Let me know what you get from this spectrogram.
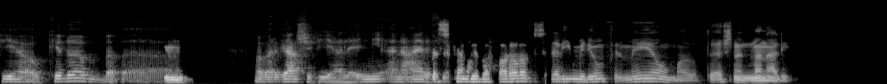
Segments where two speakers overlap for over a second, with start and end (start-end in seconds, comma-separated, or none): none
